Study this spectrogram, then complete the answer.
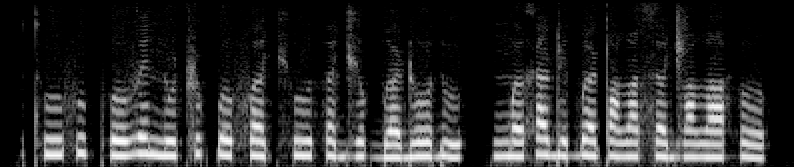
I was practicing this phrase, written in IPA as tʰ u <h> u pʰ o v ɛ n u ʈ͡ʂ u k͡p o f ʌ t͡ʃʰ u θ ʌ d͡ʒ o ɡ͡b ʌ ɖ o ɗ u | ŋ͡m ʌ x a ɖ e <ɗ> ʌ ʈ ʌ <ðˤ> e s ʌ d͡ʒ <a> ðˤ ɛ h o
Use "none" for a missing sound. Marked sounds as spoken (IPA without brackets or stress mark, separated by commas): f, ɓ, ðˤ, ʌ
